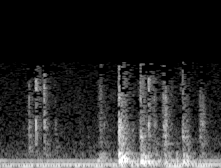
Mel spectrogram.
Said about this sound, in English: It was long after midnight when my office door slowly opened.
